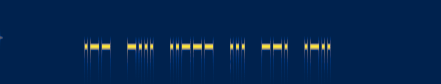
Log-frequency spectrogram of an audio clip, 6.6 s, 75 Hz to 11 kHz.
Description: Morse code, heard as a keyed tone, about 28 wpm, spaced as for 20 wpm, 700 Hz. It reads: WB2SGL
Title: USA Call Signs - 6 Characters - 2x Character Spacing - 28wpm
